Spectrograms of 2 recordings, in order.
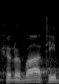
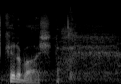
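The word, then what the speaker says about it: Kiribati: It's spelled Kurabati but it's Kabibash.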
